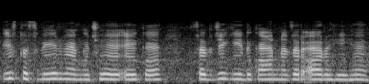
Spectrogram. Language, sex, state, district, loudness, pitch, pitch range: Hindi, female, Chandigarh, Chandigarh, -16 LUFS, 230 Hz, 225-245 Hz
